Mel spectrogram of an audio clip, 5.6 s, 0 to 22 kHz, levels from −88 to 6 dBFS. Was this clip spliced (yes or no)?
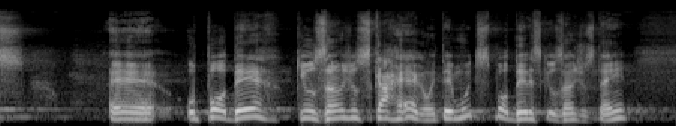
yes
